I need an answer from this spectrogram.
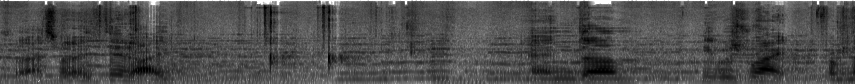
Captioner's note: click click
